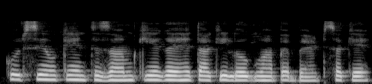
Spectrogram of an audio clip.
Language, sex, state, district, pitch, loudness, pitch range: Hindi, female, Gujarat, Valsad, 200 Hz, -14 LUFS, 190-205 Hz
